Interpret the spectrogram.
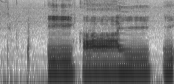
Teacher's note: for fleece or kit, you'll see that the front of your tongue is going high. So front high.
